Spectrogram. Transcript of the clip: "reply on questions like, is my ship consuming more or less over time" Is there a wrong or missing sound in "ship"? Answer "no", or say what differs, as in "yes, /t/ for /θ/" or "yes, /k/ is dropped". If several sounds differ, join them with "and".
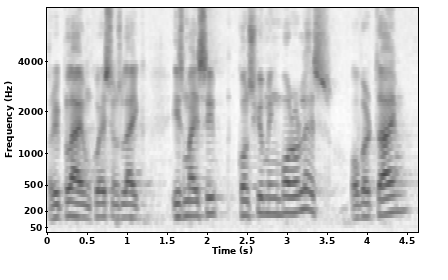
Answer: yes, /s/ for /ʃ/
